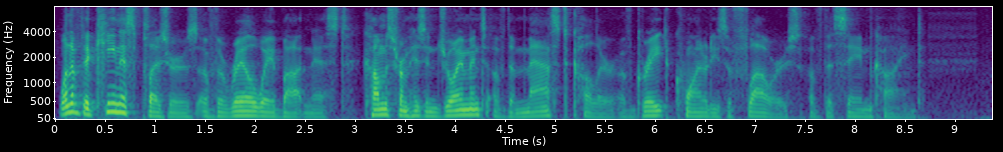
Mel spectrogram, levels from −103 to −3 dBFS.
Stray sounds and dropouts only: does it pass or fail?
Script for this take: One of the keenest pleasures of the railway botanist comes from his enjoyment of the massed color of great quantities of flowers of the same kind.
pass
